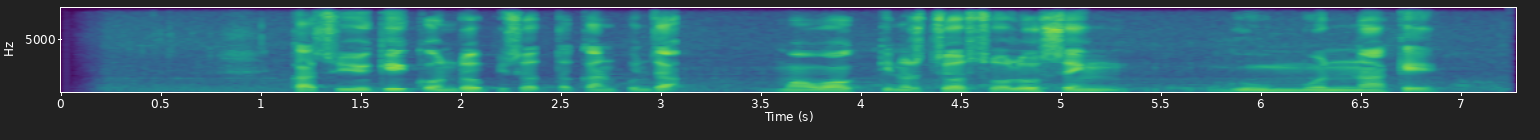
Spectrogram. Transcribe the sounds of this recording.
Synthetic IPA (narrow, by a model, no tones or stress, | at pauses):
kaʔsujukikɔɳɖɔb̥i̤sɔt̪əkanpuɲt͡ʃa̰ʔ | mɔwɔkinərd̥ʒ̥ɔ̤solusɪŋɡumʊnake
